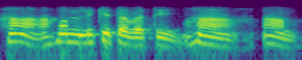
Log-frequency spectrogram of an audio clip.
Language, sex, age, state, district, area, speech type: Sanskrit, female, 45-60, Karnataka, Chikkaballapur, urban, conversation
